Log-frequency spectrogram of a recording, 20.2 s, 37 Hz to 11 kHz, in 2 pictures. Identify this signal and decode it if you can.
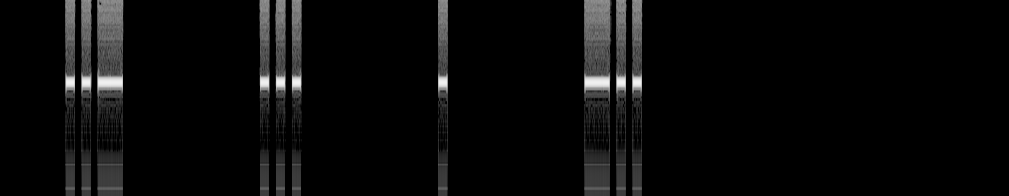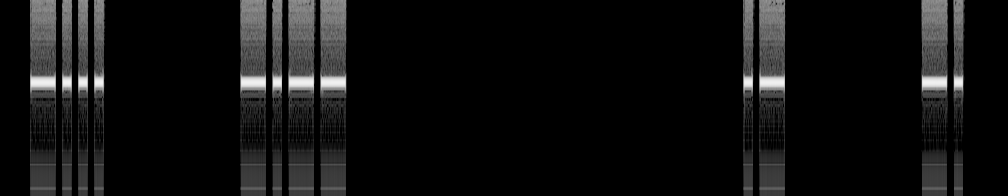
Morse code, heard as a keyed tone, about 15 wpm, spaced as for 5 wpm, 1000 Hz. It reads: USED BY AN
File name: 5wpm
